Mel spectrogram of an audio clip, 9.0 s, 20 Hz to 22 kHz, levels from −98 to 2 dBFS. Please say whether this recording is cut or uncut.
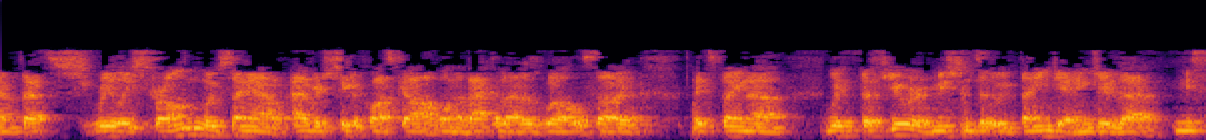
uncut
